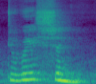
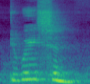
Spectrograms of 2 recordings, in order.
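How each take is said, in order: The two takes are said the same way.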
